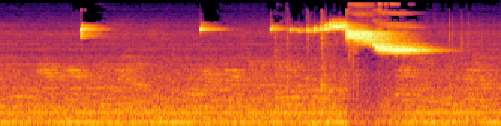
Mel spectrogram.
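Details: A blue-black grassquit sings in the tec-tec style: two crisp, very high ticks, then a stuttering run of clicks building into a bright buzzy note that drops in pitch and fades out.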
